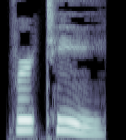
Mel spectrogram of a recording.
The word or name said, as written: vertie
